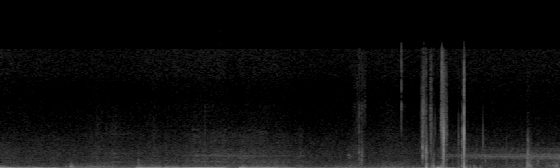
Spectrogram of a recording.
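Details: Sleeping cat snoring indoors: low, buzzy, rasping breaths drawn out over about a second each, three in a row, followed by quieter stretches with sharp clicks and rustling.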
